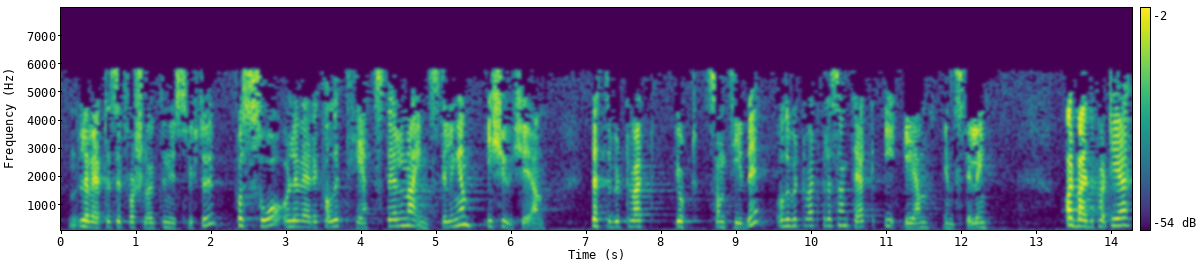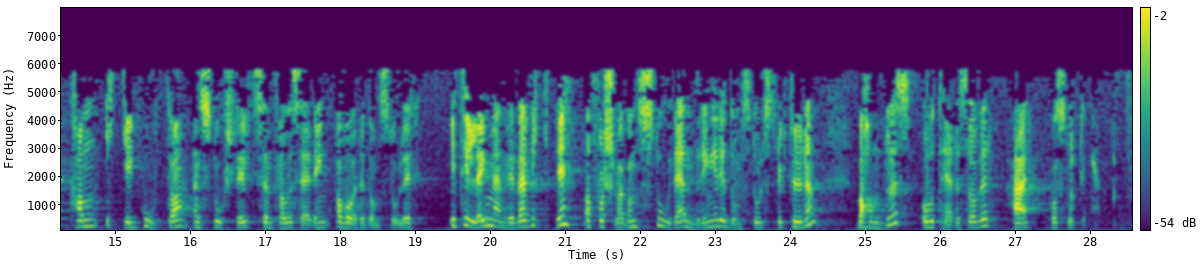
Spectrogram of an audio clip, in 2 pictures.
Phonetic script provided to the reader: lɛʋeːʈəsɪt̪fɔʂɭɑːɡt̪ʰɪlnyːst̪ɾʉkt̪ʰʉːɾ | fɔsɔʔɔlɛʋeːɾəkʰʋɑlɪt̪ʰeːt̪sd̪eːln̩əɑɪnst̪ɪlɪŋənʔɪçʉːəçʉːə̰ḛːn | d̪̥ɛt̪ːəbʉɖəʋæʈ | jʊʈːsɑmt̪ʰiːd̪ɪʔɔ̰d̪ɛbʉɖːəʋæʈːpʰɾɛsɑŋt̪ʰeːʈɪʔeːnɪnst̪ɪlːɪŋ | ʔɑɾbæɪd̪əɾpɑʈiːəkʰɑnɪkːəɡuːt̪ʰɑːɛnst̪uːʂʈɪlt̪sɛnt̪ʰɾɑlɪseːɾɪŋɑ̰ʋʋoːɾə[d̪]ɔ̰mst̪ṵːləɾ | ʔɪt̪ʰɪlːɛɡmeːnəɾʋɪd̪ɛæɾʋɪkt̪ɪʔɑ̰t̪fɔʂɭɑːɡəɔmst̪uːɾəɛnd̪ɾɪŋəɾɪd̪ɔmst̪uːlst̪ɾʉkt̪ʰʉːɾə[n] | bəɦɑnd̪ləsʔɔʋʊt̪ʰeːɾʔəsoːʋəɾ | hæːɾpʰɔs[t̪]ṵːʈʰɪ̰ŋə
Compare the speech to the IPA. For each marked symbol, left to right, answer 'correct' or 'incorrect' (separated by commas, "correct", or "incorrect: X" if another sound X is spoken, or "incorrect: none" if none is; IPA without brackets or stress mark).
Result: correct, correct, correct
